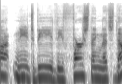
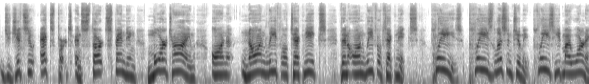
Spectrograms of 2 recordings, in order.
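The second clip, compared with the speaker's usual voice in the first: slow, upset, impassioned screaming; 4 semitones higher, 4 dB louder than usual. Deeply impassioned speaker pleading with listeners, screaming. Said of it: "I know I'm screaming".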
